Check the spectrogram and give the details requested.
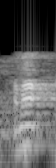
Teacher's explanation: Maka makhrajnya ra yudani ya, mendekati makhrajnya nun tapi sedikit dimasukkan ke zahrul lisan, ke bagian punggung lidah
